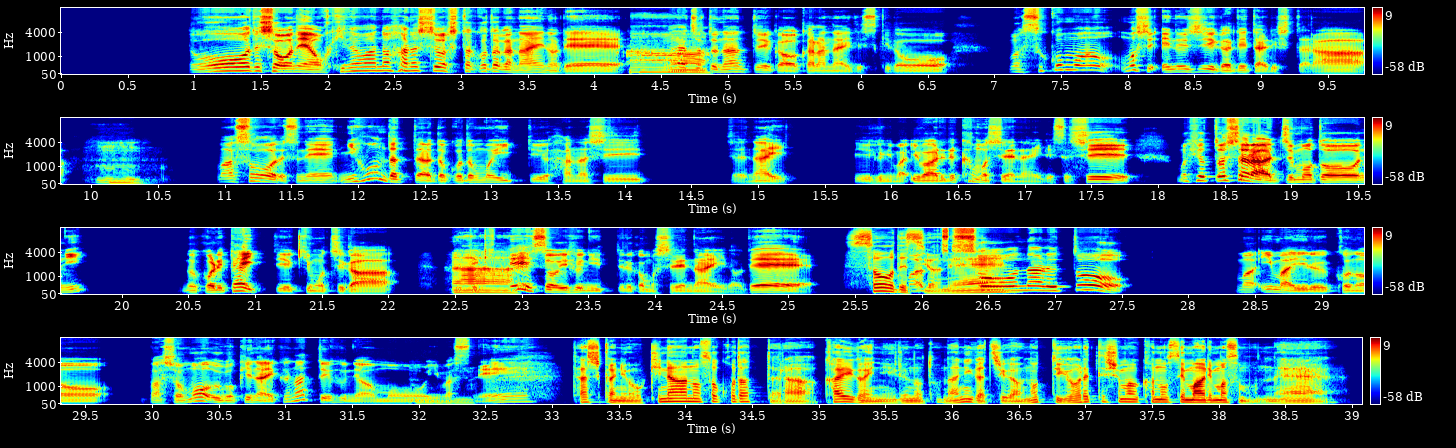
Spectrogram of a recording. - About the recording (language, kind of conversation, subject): Japanese, advice, 結婚や将来についての価値観が合わないと感じるのはなぜですか？
- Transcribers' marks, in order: none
